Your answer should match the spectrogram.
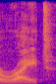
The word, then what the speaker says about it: REIT: Explain to people what an REIT is, what we'll call it a right. That's how I would pronounce it.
